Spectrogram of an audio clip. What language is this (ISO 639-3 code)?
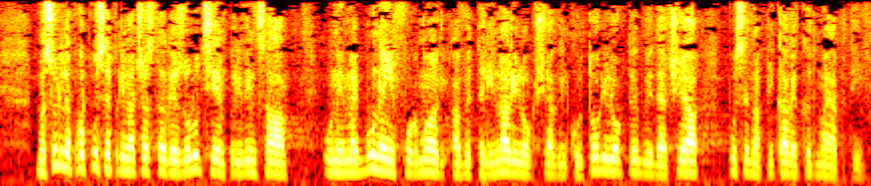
ron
